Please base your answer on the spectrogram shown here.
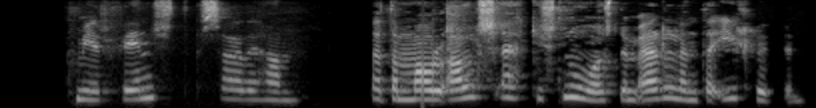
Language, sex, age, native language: Icelandic, female, 20-29, Icelandic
